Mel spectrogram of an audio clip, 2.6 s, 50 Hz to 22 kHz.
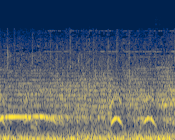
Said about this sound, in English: every night at 7 p.m. in Vancouver, British Columbia, the towering city breaks out in a cheer during the coronavirus pandemic.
